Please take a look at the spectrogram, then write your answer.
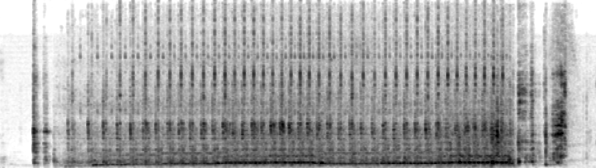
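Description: A home sewing machine stitches a quilt block for a snowman face, running in one sustained steady whirring burst of rapid needle chatter for about seven seconds, close and loud, with no talk.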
